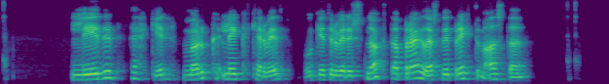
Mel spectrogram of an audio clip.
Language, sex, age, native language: Icelandic, female, 40-49, Icelandic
